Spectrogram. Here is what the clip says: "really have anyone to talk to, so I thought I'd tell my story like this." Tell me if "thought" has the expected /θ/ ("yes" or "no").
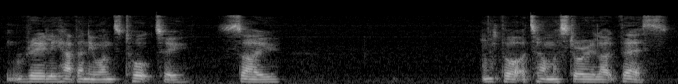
yes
